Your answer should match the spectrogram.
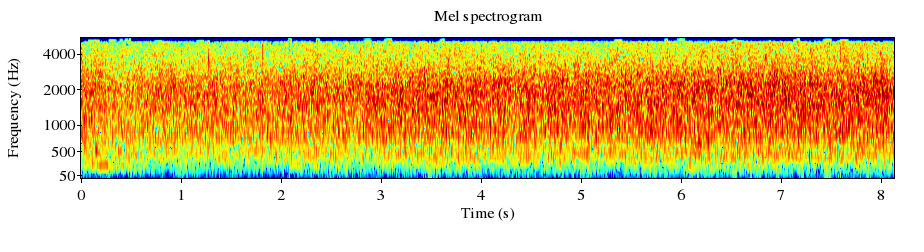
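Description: A large crowd at the Sydney Writers' Festival applauds and cheers in a standing ovation for Ayan Hirsi Ali, dense clapping with mixed cheering voices, loud and sustained for the whole stretch without pause.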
